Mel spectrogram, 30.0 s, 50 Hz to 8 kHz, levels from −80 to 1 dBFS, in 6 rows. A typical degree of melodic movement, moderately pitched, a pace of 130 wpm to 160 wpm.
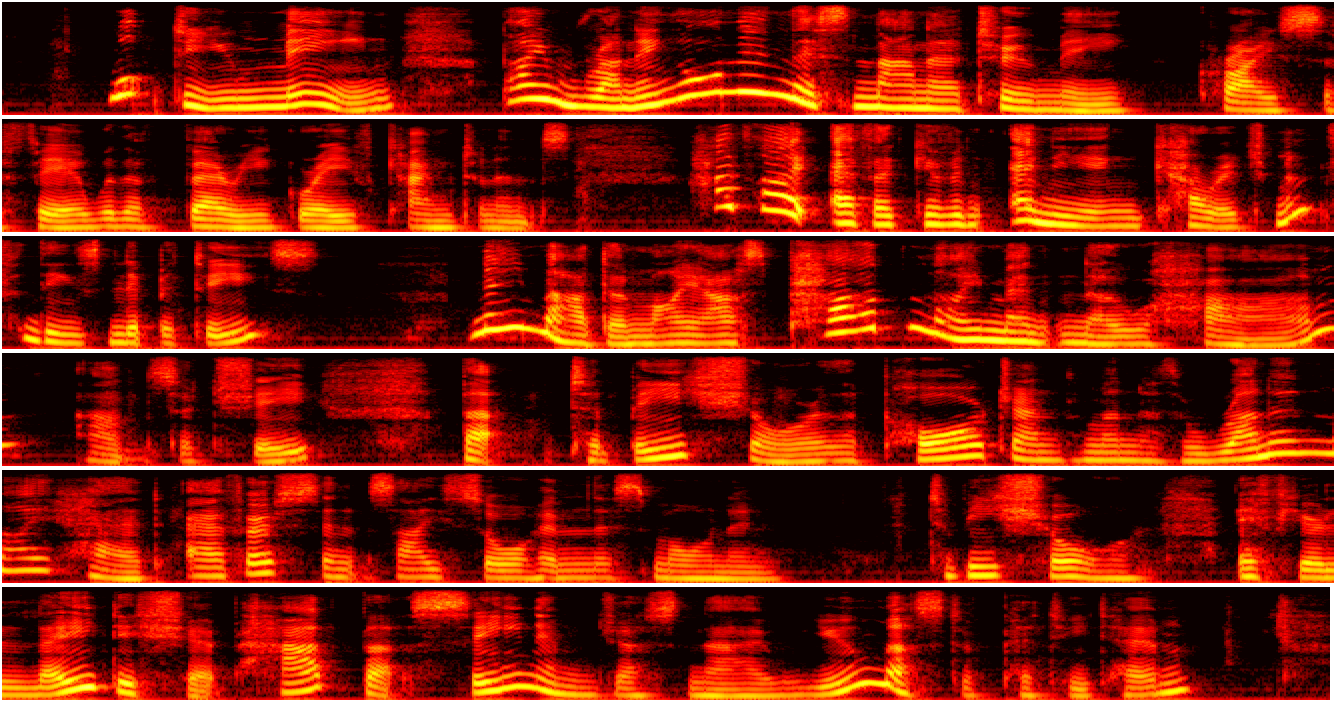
No: wide, 7.6 semitones; medium, 165 Hz; average, 150 wpm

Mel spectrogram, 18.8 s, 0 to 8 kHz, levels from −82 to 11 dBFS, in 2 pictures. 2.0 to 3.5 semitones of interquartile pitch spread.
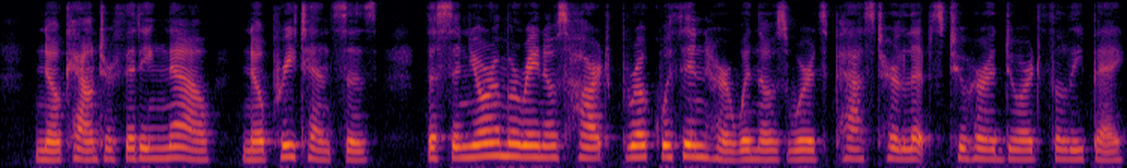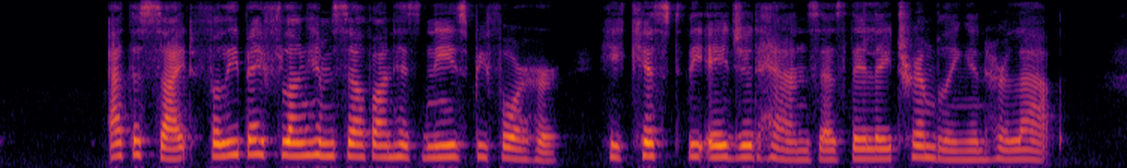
No: average, 3.9 semitones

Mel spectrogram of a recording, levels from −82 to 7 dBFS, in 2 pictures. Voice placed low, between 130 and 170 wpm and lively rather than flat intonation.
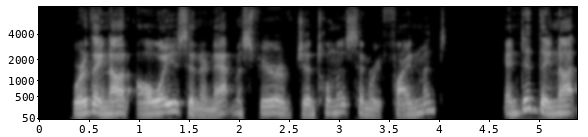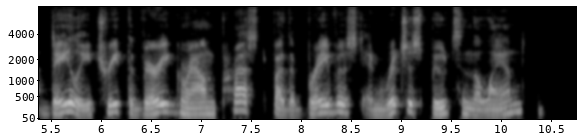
No: low, 125 Hz; average, 165 wpm; average, 4.5 semitones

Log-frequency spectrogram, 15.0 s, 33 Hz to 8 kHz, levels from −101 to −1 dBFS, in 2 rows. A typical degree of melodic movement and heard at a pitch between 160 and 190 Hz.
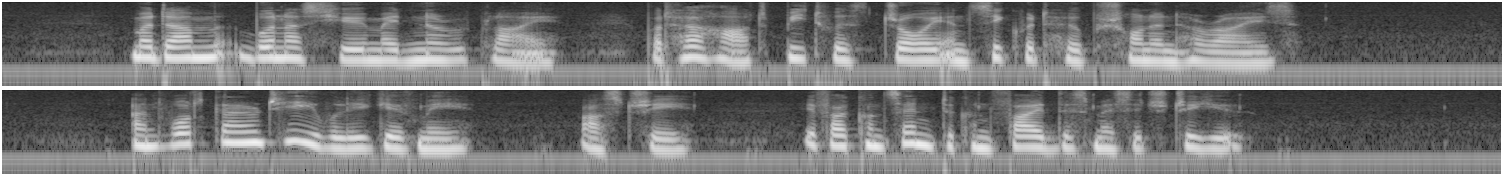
Yes: average, 3.4 semitones; medium, 185 Hz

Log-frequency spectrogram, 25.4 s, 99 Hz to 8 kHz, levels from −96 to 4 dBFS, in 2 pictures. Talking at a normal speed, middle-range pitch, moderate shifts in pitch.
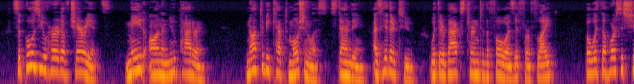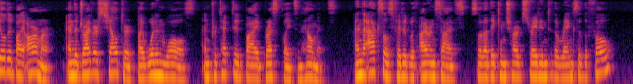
Yes: average, 160 wpm; medium, 150 Hz; average, 3.7 semitones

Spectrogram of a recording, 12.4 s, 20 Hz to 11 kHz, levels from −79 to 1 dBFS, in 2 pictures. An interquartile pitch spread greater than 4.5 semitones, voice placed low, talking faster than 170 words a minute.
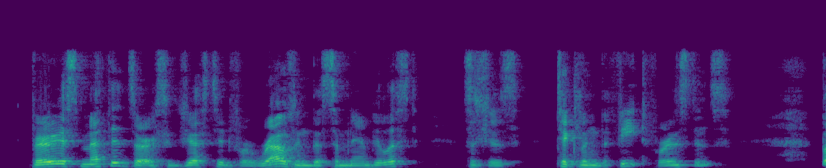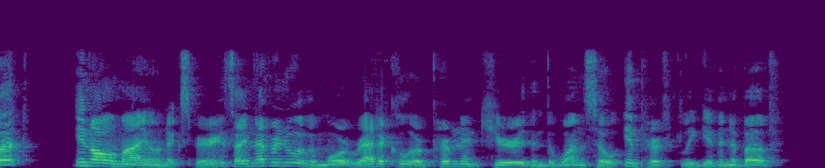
Yes: average, 5.1 semitones; low, 130 Hz; average, 185 wpm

